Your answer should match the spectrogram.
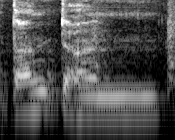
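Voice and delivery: ordinary talk

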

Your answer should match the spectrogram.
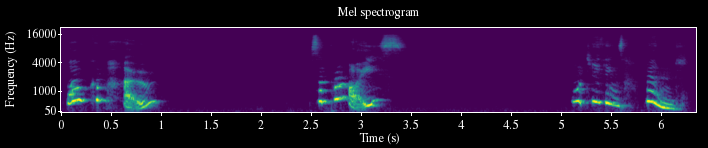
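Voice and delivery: high, baffled questioning; puzzled echo. Acted. Pirates confused by the welcome, high puzzled voice. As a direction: repeat it as if bewildered.

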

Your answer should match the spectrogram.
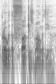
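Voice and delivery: low, soft self-disgust; hushed, disgusted talk to your own reflection; muttering at the mirror. Retold or imitated. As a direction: quietly scold yourself in the mirror.

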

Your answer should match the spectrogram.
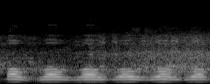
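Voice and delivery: put-on low, loud, wobbling whoa of a little boy; child's buzzing whoa. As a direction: vibrate the whoa like a happy kid on a buzzing toy. Child voiced with buzzing toy.

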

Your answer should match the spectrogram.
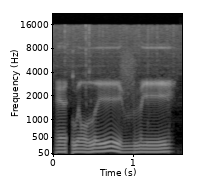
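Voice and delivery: ordinary talk, nothing marked

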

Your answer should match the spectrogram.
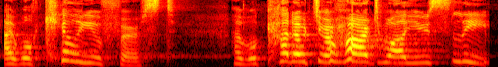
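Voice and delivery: rising into a high, loud shout; furious threat. Acted. Mergil threatening Kreia after his assault, furious shout. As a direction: scream the threat in his face.

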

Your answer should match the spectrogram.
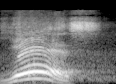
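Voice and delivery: loud, high, drawn-out answer; emphatic modelling. Shown as a demonstration. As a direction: call it out brightly for the class.

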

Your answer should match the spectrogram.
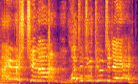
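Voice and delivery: high, loud, slow mock-Irish call; comic Irish shout; Irish Seinfeld. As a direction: holler the question like a hammed-up straight man. Irish Seinfeld questioning his co-character.

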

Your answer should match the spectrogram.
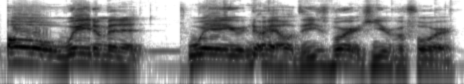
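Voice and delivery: ordinary talk

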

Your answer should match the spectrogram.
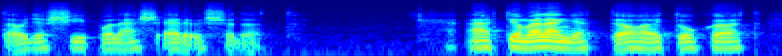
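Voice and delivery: plain reading voice

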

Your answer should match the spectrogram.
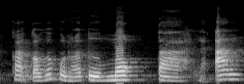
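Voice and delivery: ordinary delivery

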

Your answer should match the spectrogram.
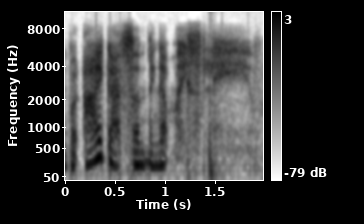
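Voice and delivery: unvoiced sly whisper; hushed sneaky aside; scheming whisper. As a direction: whisper the plan.

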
